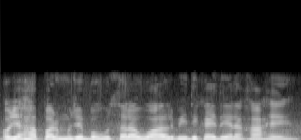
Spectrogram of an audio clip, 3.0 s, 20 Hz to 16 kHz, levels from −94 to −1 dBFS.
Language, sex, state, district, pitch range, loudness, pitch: Hindi, male, Arunachal Pradesh, Papum Pare, 115-135 Hz, -13 LUFS, 130 Hz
